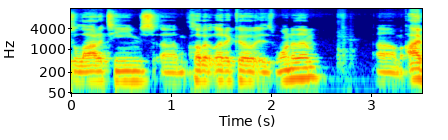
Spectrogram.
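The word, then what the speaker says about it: Atlético: Atletico. Atletico.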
